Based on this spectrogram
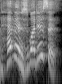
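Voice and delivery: high, swooping exclamation; alarmed cry. A narrator's reading. Son demanding an answer from his father, alarmed cry. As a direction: exclaim in alarm, pitch leaping. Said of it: "cried his son".

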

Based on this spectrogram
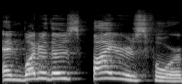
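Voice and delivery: mock bellow over a crying sister. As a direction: bellow the question over the noise. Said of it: "bellowed George".

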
